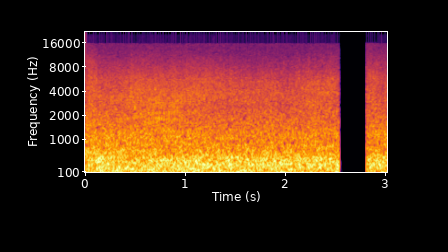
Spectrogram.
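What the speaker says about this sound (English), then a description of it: "Maybe not come here when it's so windy" Strong wind at a waterfront pier roars steadily into the microphone as loud, constant buffeting, with surf-like rushing and a brief dropout near the end.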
